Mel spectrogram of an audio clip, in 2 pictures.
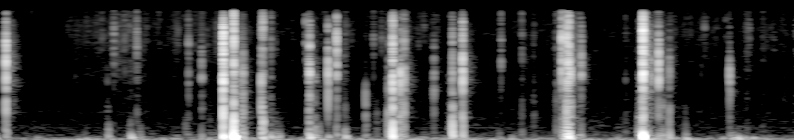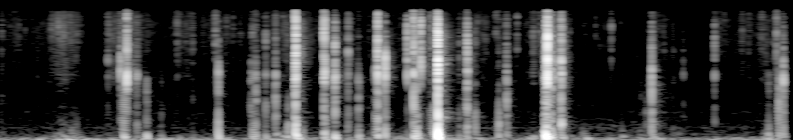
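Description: A single thin, crumpled sheet of brown kraft paper, held in both hands, is squeezed and crinkled with the fingertips and thumbs. It makes a rapid series of sharp, dry crackles and crisp tearing-like crinkles that reach bright highs. Quiet rustling fills the gaps between them.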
